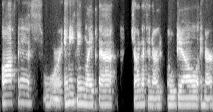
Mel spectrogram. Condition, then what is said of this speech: Deafness. I'm deaf and I use cochlear implants to hear and I use spoken language to communicate, but I can also use American Sign Language to communicate.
